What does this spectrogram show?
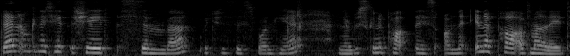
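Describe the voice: A woman's fairly high voice at a fairly quick pace. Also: ordinary pitch variation.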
